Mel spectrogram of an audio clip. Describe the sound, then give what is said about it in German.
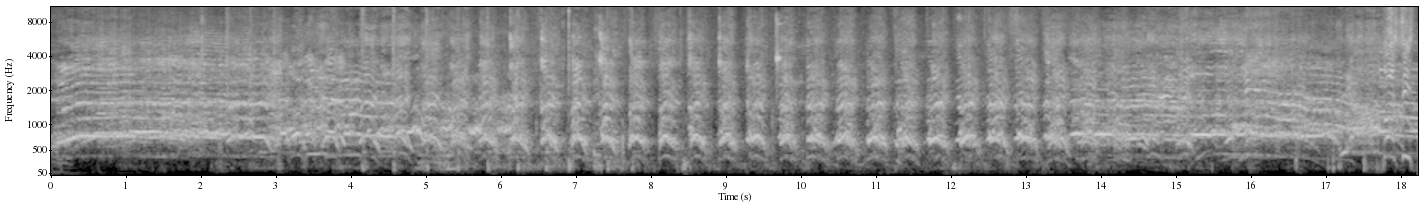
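A big crowd of Hamburger SV football fans roars and chants, celebrating the club's promotion back to the Bundesliga, with rhythmic claps or stomps pounding steadily through the middle of the loud, sustained cheering. “Ja, das nur ein kleiner Ausschnitt aus der Jubelfeier des Hamburger Sportvereins.”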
